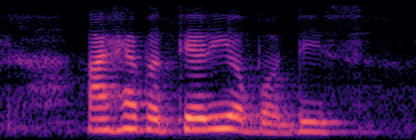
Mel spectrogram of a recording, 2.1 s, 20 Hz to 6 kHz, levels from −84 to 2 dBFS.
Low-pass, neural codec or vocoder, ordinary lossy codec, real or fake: 5.4 kHz; none; none; real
